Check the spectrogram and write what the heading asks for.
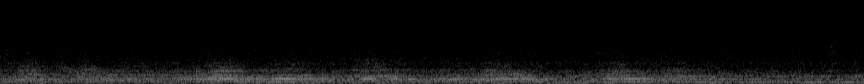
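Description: A steady low hum of background noise, with no distinct events.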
